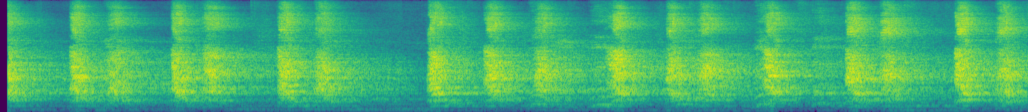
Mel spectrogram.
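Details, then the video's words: Angry Rottweiler in India showing food aggression: harsh, growling barks come in quick clusters of two or three, with short pauses between the bursts and one longer gap midway. "Angry rottweiler India"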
